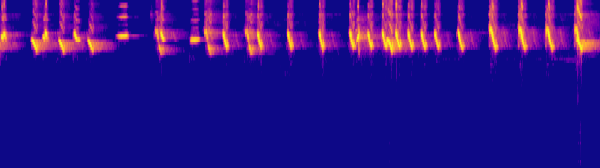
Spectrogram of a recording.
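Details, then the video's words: Sooty-headed bulbul calling as a lure for wild birds: choppy high chirps, some paired, some slurred downward, delivered in an irregular, dense, lively stream throughout. "suara pikat burung kutilang sutra"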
